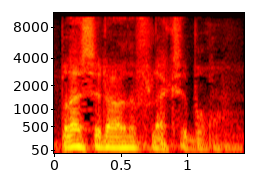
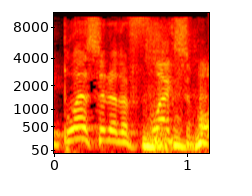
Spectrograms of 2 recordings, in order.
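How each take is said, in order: First: It is spoken in a soft Western cowboy accent. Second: It is spoken in a Philadelphia accent. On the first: Someone else said it. The speaker calls it right. "It's coming out of a cowboy accent" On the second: The speaker says it himself. The speaker calls it wrong. "in my Philly accent, it's not the same"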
